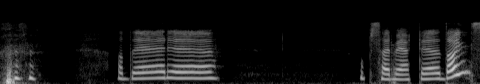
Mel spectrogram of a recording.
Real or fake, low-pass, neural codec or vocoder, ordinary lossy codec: fake; 7.2 kHz; codec, 16 kHz, 4 kbps, FunCodec, trained on LibriTTS, 50 frames a second; none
